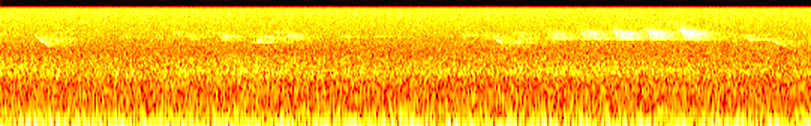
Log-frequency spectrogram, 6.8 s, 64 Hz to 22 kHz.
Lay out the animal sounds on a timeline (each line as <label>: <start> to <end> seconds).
Blue-headed Vireo (Vireo solitarius): 0.2 to 0.7 seconds
Ovenbird (Seiurus aurocapilla): 1.2 to 2.7 seconds
Blue-headed Vireo (Vireo solitarius): 2.0 to 2.4 seconds
Blue-headed Vireo (Vireo solitarius): 3.8 to 4.4 seconds
Ovenbird (Seiurus aurocapilla): 4.2 to 6.1 seconds
Blue-headed Vireo (Vireo solitarius): 6.1 to 6.8 seconds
